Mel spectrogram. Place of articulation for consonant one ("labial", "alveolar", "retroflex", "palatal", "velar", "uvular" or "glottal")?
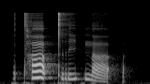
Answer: alveolar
